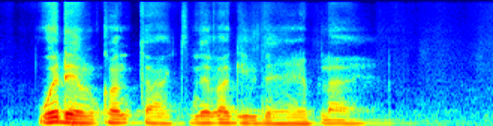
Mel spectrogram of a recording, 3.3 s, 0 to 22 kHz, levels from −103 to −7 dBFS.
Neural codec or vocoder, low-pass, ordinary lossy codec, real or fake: autoencoder, 48 kHz, 128 numbers a frame, DAC-VAE, trained on Japanese speech; none; none; fake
